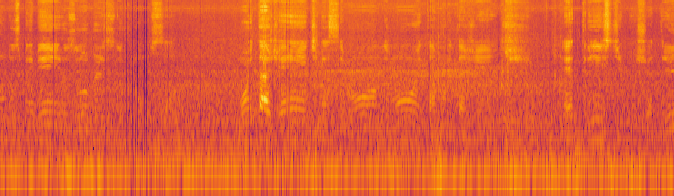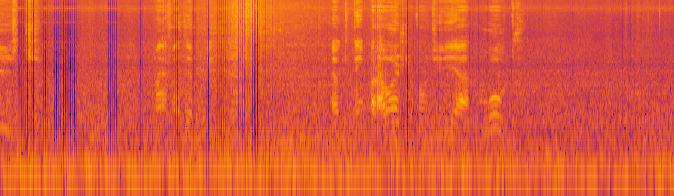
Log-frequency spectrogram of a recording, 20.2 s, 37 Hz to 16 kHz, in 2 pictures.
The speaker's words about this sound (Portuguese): Eu tô a 100. O cara tá a 120, 130. O limite da pista é 100. Ah, é muito tudo errado esse trânsito, cara.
